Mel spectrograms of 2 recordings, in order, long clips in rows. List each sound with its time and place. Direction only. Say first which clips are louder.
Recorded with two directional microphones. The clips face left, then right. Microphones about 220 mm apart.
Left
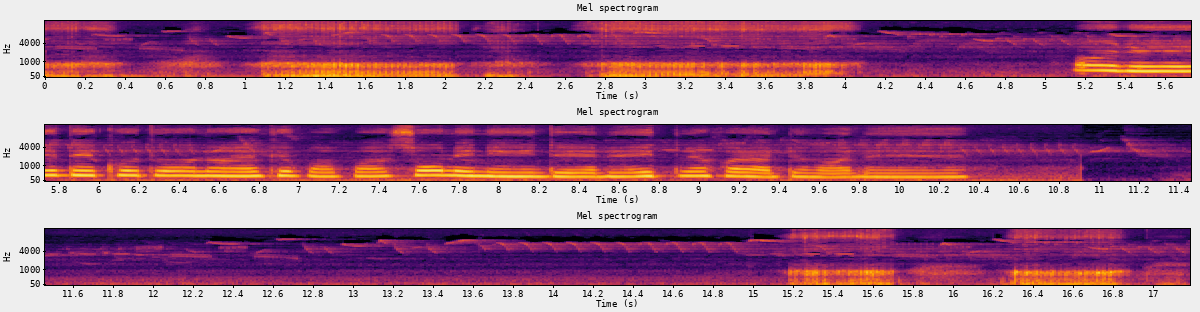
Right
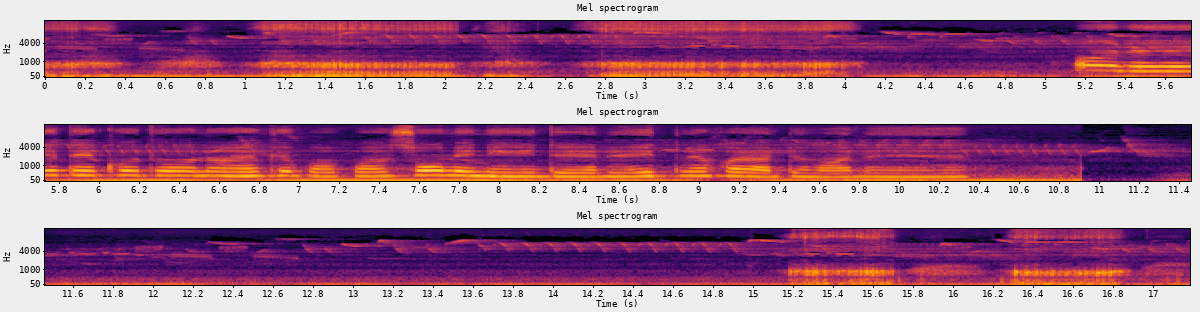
0.0 s bird: left 3 dB; 30° left (ahead or behind)
0.6 s a sound: left 2 dB; 30° left (ahead or behind)
3.3 s vehicle: left 4 dB; 30° left (ahead or behind)
3.6 s dog: left 4 dB; 35° left (ahead or behind)
5.1 s child singing: left 8 dB; 35° left (ahead or behind)
5.6 s speech: left 7 dB; 35° left (ahead or behind)
15.1 s dog: left 2 dB; 25° left (ahead or behind)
